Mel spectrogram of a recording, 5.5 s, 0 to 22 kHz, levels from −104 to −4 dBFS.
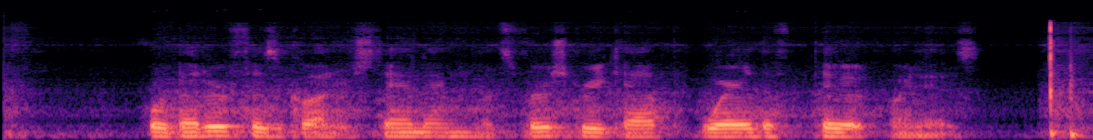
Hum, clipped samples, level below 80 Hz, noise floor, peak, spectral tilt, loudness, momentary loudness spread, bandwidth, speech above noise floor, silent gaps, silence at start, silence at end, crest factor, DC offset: none; under 0.1%; -68 dBFS; -63 dBFS; -4 dBFS; -6.5 dB/octave; -29 LUFS; 13 LU; 11.5 kHz; 34 dB; none; 0.05 s; 0 s; 24 dB; under 0.1%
